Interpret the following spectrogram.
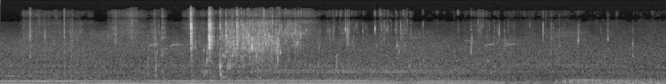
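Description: A low, steady engine drone from distant vehicle traffic, shifting pitch a couple of times in the second half. About three to four seconds in come a short run of sharp clicks and light water noise, as a spinning reel is worked against a snagged line.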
